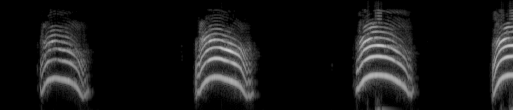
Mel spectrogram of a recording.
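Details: A kitten cries out for its mother, giving arched, bright meows about two seconds apart, each lasting around half a second, pitch climbing then falling; three complete calls and a fourth beginning, silence between.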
